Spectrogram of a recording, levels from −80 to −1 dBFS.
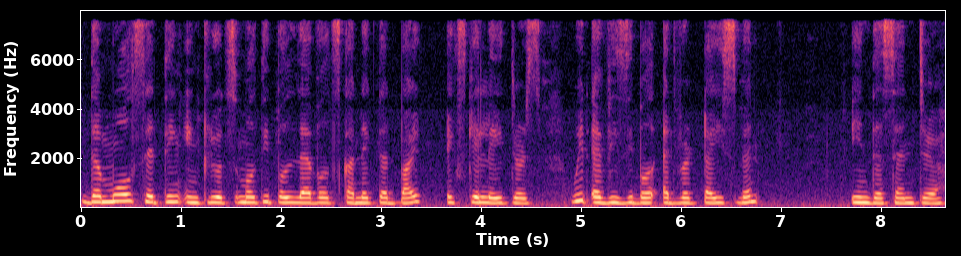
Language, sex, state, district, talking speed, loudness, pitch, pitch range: English, female, Nagaland, Kohima, 110 wpm, -15 LUFS, 210 Hz, 200-220 Hz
